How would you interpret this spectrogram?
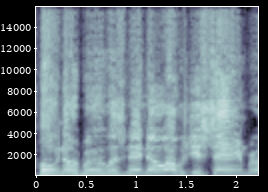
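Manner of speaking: high, sing-song mock explaining; hammed-up nervous excuse; backpedaling excuse. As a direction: imitate someone nervously walking it back. Acting someone backpedaling nervously.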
